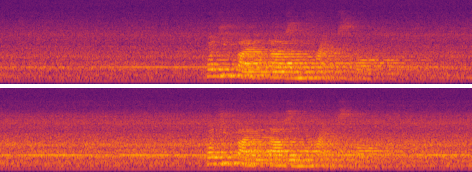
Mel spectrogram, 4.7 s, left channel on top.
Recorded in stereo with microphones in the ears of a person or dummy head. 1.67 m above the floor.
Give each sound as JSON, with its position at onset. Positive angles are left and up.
{"t": 2.0, "sound": "a woman speaking", "side_deg": -5, "distance_m": 1.2}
